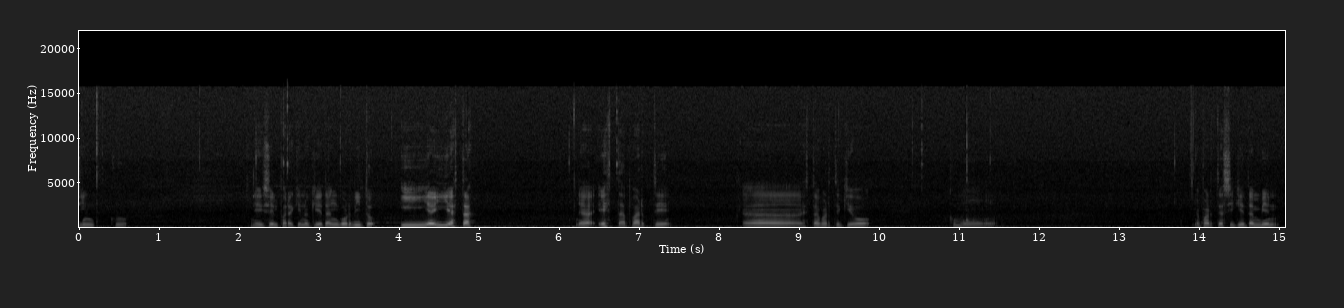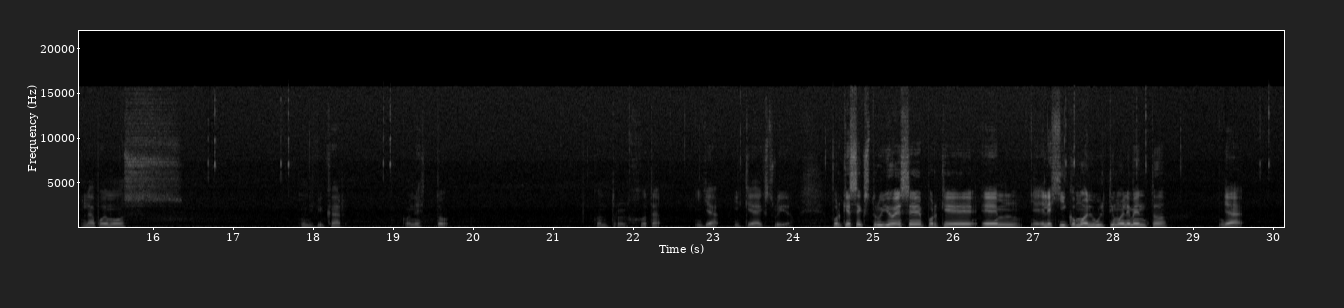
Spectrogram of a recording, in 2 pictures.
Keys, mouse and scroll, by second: 1.5-2.5 middle drag, 3.4-6.3 middle drag, 6.7 click, 9.6 g, 10.4 right click, 11.8-13.7 middle drag, 16.7 click, 17.7 click, 22.0 ctrl+j, 23.4-24.6 middle drag, 26.0 ctrl+z, 27.4 click, 28.4 click, 29.9 shift+click.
